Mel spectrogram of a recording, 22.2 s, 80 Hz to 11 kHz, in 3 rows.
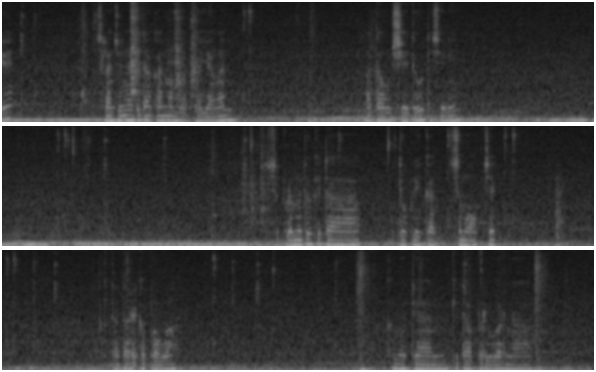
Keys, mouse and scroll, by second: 0.2 click, 1.1 ctrl+click, 3.0 click, 8.0 click, 8.4 ctrl+click, 8.9 ctrl+scroll down 2, 9.4-10.6 ctrl+middle drag, 11.6-13.1 drag, 13.6 right click, 14.8 click, 15.1 middle click, 16.3-17.6 ctrl+drag, 17.6 ctrl+middle click, 18.2 ctrl+scroll up 2, 18.9 ctrl+scroll up 2, 19.1 ctrl+click, 20.0 ctrl+click.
